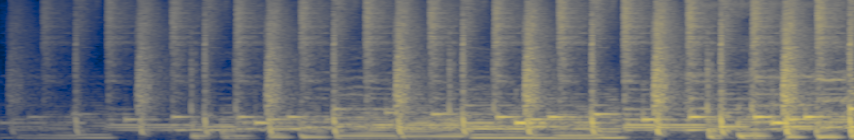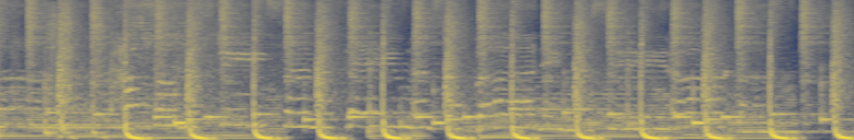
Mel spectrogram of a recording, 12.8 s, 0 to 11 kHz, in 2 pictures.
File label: House Mashup 124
